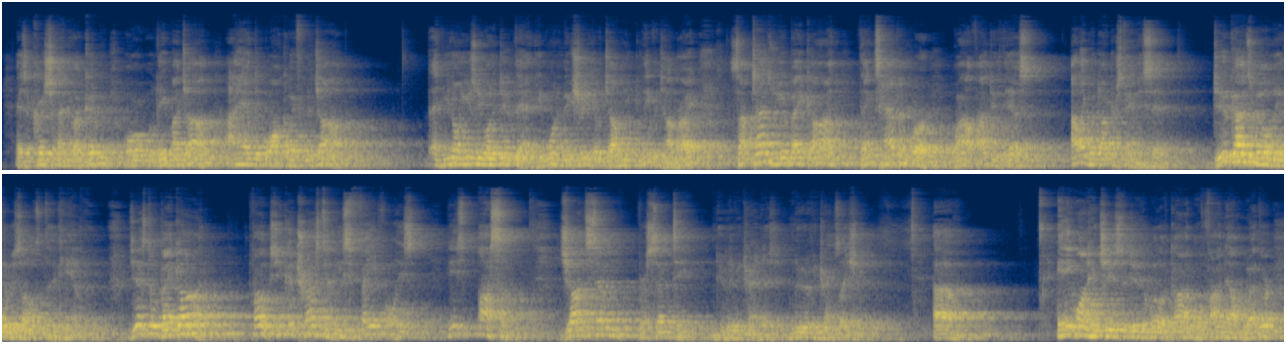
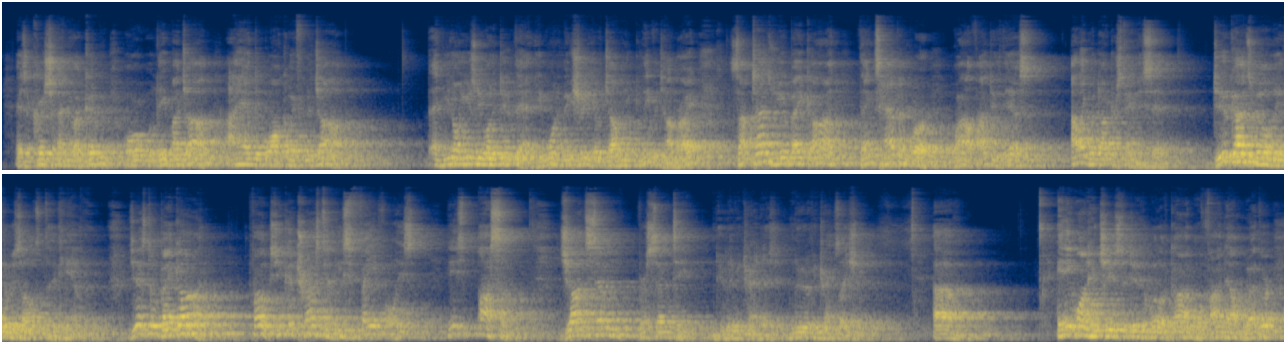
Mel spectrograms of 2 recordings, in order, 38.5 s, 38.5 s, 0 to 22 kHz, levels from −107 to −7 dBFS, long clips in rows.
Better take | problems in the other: neither | room echo; noticeable; dies away in 2.1 s; the same in both // off-mic speech; somewhat distant; the same in both

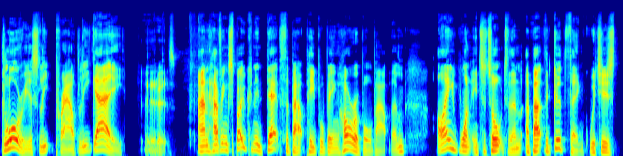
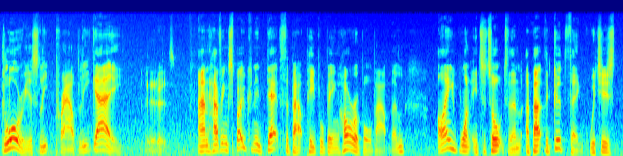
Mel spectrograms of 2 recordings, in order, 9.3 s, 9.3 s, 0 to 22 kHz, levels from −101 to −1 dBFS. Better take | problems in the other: first | hiss; faint; throughout; 30 dB below the speech

